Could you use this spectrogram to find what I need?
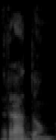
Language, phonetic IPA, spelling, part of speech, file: Polish, [ˈradɔ̃m], Radom, proper noun, Pl-Radom.ogg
